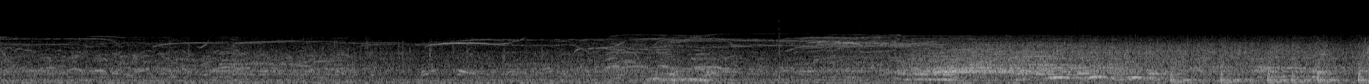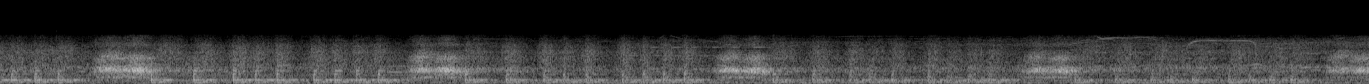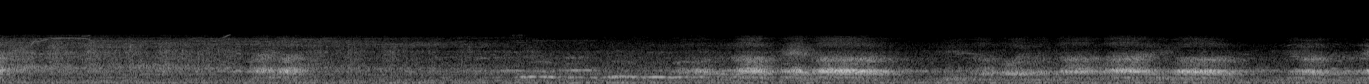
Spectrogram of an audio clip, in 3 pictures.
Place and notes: Maribor, near Kalvarija - distant sounds from the soccer arena
the sounds from a match in Maribor stadium, heard on the hills near Kalvarija chapel.
(SD702, Audio Technica BP4025)
1 August 2012, 20:30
